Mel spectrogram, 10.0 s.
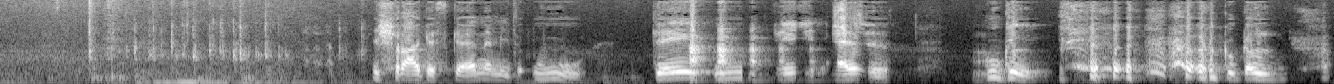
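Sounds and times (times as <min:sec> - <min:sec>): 
typing on a computer keyboard to look up a word online: 0:00.6 - 0:02.9
speech: 0:02.8 - 0:09.9
laughter: 0:05.0 - 0:06.3, 0:08.0 - 0:09.3.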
